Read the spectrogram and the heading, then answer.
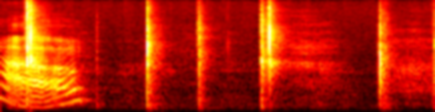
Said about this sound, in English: Oh, a snap.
